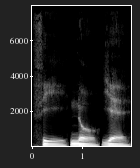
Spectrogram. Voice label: "thinoye", concat syllables; Affixing experiment

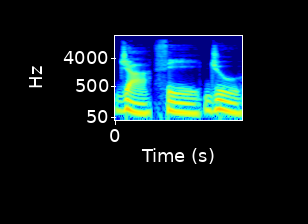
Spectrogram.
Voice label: "jathiju", concat syllables; Affixing experiment

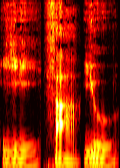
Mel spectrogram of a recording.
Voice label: "yithayu", concat syllables; Affixing experiment

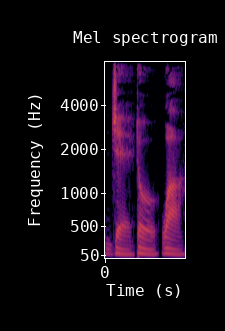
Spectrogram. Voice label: "jetowa", concat syllables; Affixing experiment

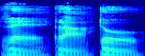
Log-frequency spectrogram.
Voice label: "rerato", concat syllables; Affixing experiment

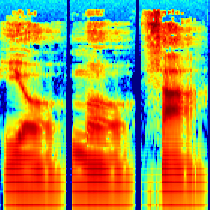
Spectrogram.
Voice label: "yomotha", concat syllables; Affixing experiment

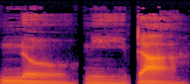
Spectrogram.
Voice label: "nonita", concat syllables; Affixing experiment

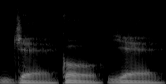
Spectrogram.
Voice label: "jekoye", concat syllables; Affixing experiment

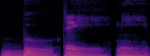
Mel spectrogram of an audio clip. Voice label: "burini", concat syllables; Affixing experiment

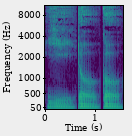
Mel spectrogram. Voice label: "yitoko", concat syllables; Affixing experiment

